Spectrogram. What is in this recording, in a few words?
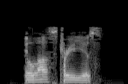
"illustrious", English; adjectives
